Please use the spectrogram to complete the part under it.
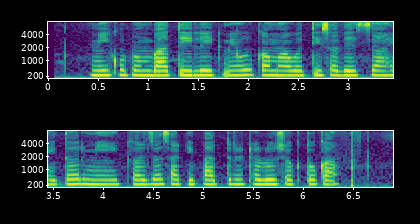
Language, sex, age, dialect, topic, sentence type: Marathi, female, 18-24, Northern Konkan, banking, question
